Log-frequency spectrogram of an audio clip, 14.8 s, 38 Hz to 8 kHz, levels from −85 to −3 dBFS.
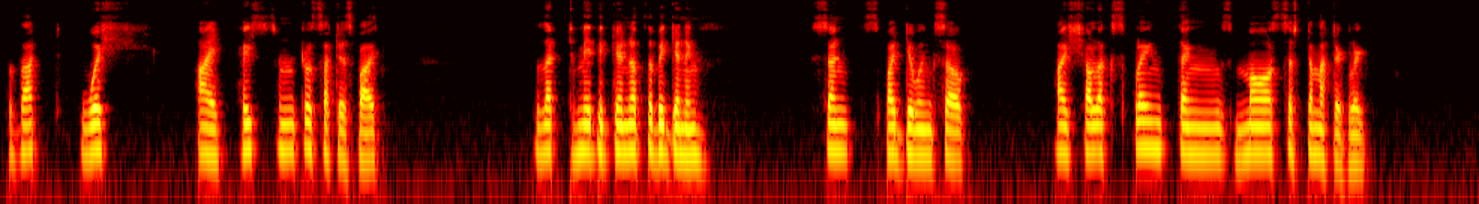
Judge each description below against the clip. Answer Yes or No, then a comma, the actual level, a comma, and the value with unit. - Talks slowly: Yes, slow, 90 wpm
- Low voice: No, medium, 145 Hz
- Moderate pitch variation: No, narrow, 1.9 semitones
